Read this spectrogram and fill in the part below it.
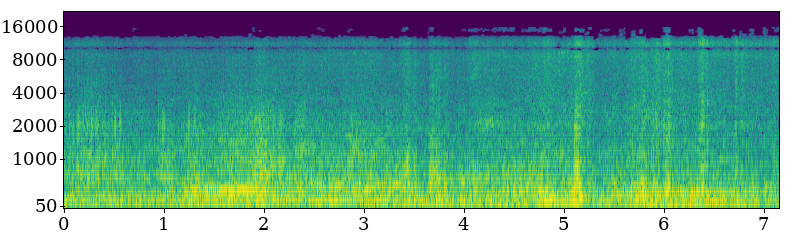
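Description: Racing car engines roar loudly around a dirt track.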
